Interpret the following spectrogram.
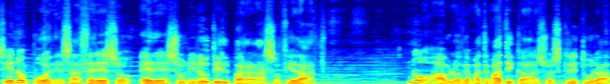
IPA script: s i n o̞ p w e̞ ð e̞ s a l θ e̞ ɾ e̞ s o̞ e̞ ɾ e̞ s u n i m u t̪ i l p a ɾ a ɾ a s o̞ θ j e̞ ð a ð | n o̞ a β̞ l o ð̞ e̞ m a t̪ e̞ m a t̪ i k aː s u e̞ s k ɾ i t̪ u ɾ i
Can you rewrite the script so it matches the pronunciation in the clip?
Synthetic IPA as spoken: s i n o̞ p w e̞ ð e̞ s a θ e̞ ɾ e̞ s o̞ e̞ ɾ e̞ s u n i n u t̪ i l p a ɾ a l a s o̞ θ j e̞ ð a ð | n o̞ a β̞ l o ð̞ e̞ m a t̪ e̞ m a t̪ i k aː s u e̞ s k ɾ i t̪ u ɾ a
